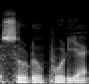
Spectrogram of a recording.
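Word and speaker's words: pseudopodia: होंगे these are called सूडो पडिया इनको सूडो पड़िया कहा जाता है सूडो पोडिया यहां पे यह स्टार्ट में पी साइलेंट है अच्छा तो इसके इर्दगिर्द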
